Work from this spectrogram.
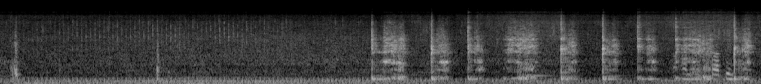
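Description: Ginger and pepper sautéing in a pan for chicken tinola, a quiet background hiss at first, then loud, close rhythmic stirring scrapes over a steady sizzle from about halfway on, no talk.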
